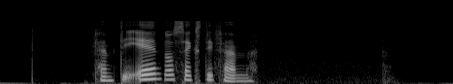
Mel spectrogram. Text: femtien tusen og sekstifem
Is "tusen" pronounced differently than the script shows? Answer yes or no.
yes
